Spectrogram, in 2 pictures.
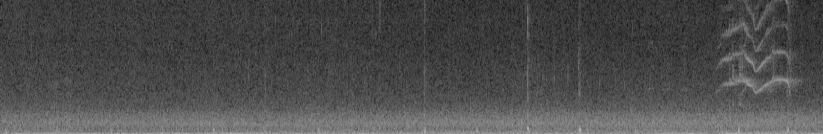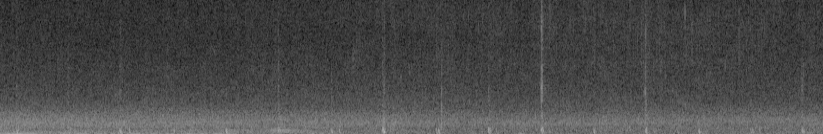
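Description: Walking footsteps on an asphalt road over a steady outdoor rush, with a low rumble that fades after about ten seconds. A single short, wavering bird call sounds about seven seconds in.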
